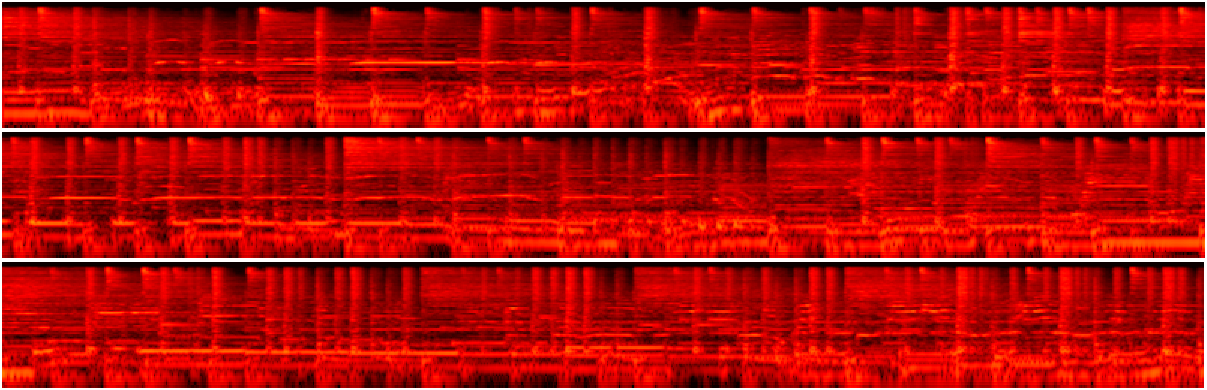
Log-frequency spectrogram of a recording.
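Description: Live rock band playing an instrumental passage: electric guitars with bending lead lines over a drum kit and keyboards.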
